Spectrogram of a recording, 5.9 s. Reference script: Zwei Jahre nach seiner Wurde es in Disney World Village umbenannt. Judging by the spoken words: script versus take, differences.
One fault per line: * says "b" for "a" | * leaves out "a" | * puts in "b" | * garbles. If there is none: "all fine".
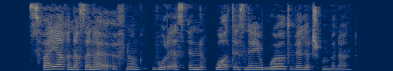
* puts in "Eröffnung"
* puts in "Walt"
